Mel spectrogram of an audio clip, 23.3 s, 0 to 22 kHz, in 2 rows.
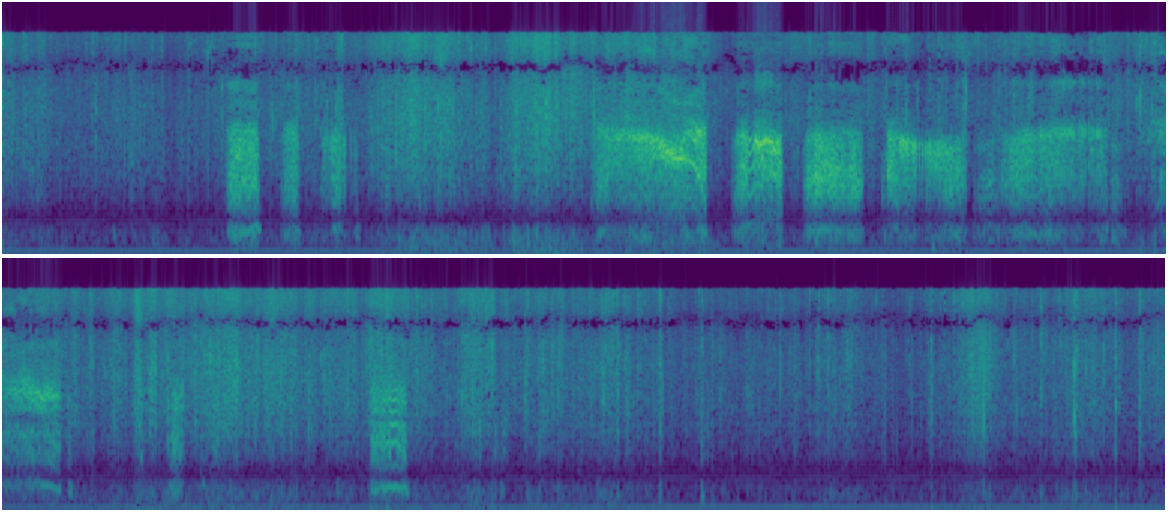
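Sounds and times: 
American black bear calling with harsh squalling cries: 0:02.2 - 0:03.7, 0:05.9 - 0:14.0, 0:15.0 - 0:15.8.

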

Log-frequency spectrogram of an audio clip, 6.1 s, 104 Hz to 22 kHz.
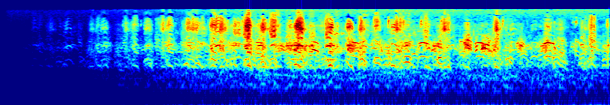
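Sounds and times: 
barnacle goose flock calling with short yapping honks: 0:00.3 - 0:06.0.

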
